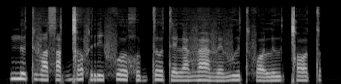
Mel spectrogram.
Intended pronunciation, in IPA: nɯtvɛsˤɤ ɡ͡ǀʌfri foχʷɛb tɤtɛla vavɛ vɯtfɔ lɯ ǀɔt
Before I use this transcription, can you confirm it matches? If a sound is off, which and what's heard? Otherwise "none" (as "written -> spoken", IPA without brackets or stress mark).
none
